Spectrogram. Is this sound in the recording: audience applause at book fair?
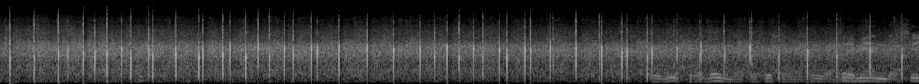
yes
